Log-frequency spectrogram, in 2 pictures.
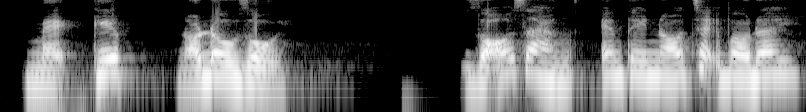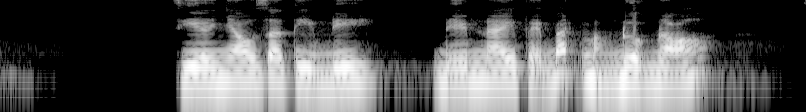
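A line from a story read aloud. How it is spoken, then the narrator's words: Irritated hiss through teeth. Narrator (Vietnamese): Giọng nói bực bội rít qua kẽ răng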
